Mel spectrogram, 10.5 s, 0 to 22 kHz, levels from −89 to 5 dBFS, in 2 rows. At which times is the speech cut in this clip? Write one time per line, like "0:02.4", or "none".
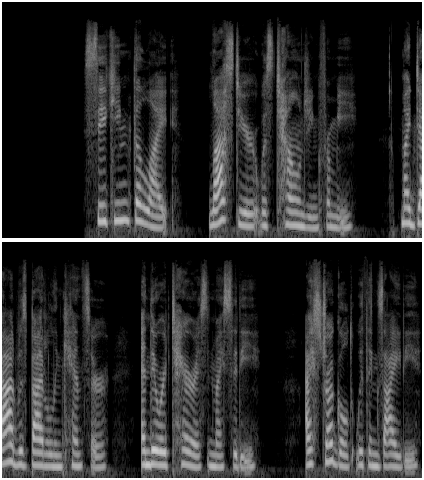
0:07.8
